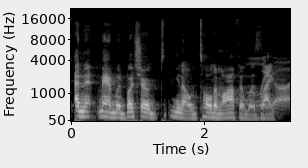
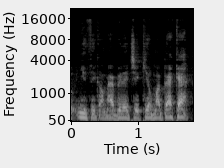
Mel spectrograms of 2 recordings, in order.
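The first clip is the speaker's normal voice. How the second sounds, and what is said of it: Impression of Butcher. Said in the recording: “You have to do that impression more... Oh, his voice is great. I love it.”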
